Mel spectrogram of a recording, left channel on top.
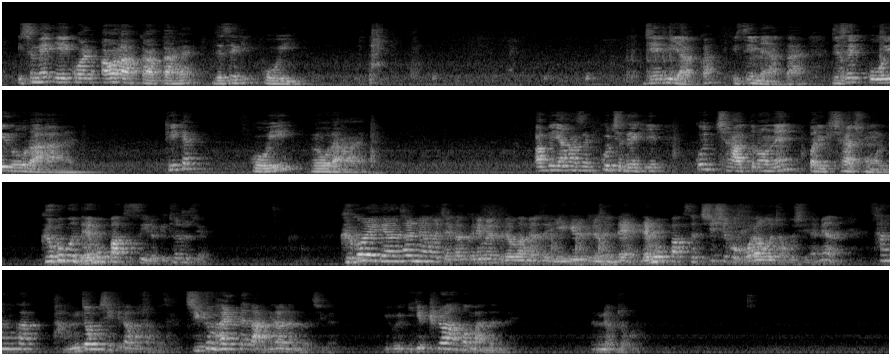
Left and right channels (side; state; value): both; different; correlation 0.00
